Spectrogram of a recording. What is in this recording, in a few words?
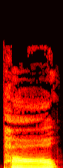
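"pao", Mandarin Chinese, third tone; pinyin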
